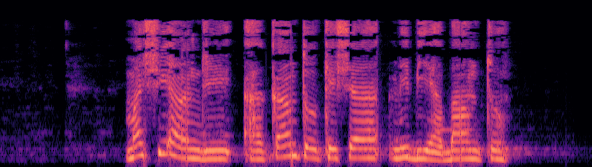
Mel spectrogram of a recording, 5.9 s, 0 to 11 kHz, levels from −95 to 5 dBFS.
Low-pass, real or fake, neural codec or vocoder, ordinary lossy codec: 7.2 kHz; real; none; MP3, 32 kbps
